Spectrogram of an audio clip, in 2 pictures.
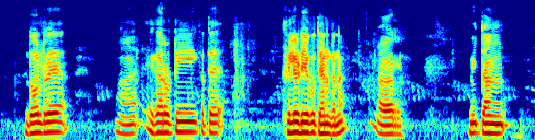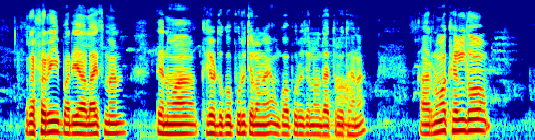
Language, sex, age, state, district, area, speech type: Santali, male, 18-30, West Bengal, Malda, rural, spontaneous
